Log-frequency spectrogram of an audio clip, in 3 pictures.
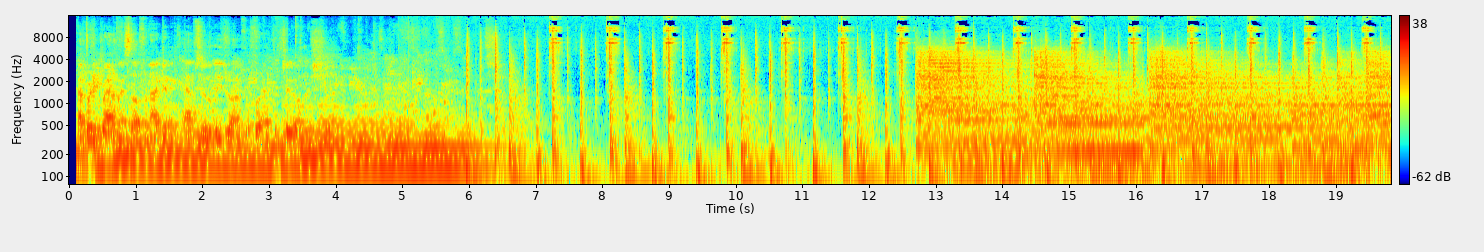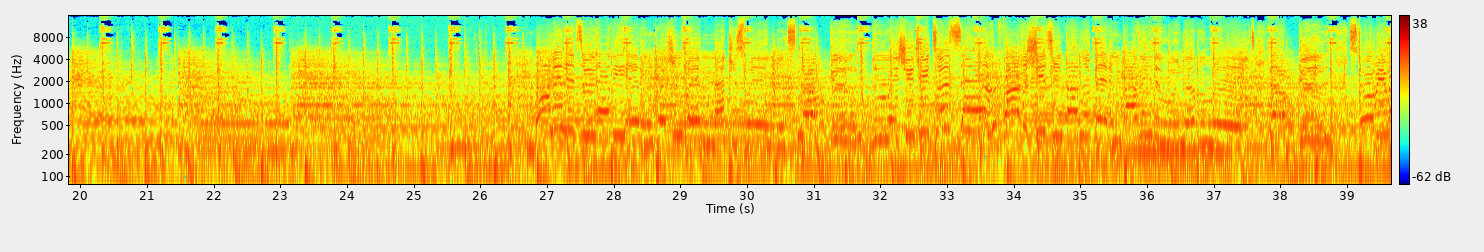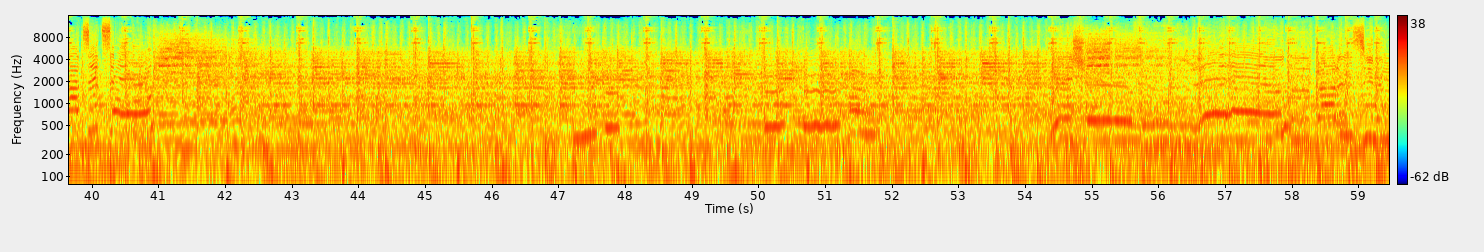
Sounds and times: Speech: 0.1 - 6.7
Drum kit: 5.1 - 59.4.

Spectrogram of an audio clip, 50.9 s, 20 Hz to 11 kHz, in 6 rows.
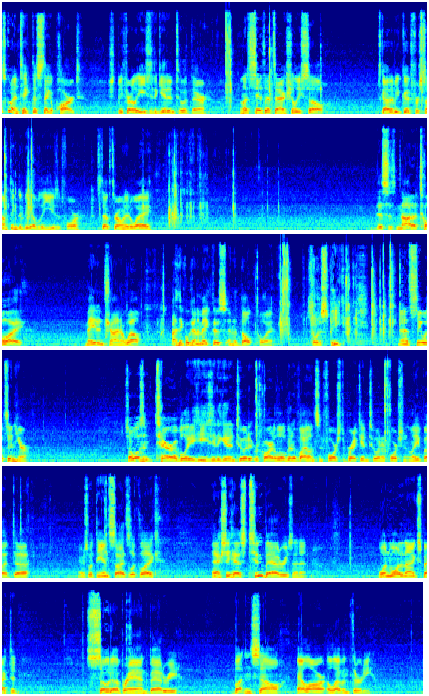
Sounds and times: Speech: 0.0 - 4.2, 4.8 - 6.5, 7.5 - 11.6, 15.9 - 17.6, 18.6 - 19.8, 20.4 - 22.5, 23.1 - 23.9, 24.9 - 26.1, 28.0 - 34.6, 35.5 - 37.3, 38.2 - 40.2, 41.5 - 42.9, 44.2 - 46.2, 47.1 - 50.0
Inside, small room: 0.0 - 50.9.

